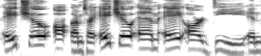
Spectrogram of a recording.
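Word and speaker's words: homard: spelled h-o-o i'm sorry h-o-m-a-r-d and the d is silent so it's pronounced tomar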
